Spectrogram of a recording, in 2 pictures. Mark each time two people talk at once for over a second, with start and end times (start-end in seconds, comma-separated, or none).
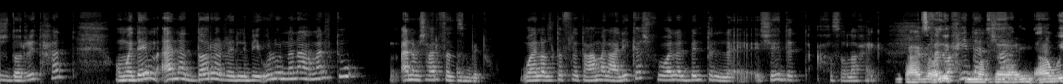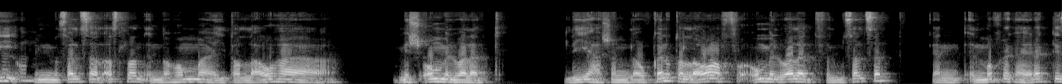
9.3-11.1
